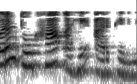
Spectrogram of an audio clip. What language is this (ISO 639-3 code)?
mar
